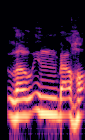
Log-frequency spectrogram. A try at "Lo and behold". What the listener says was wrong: You said you pronounced the N. You went Lo and Behold.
